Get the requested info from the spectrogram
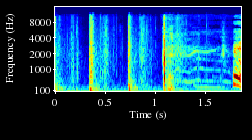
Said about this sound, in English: But it's called Pushu Pushu. It's basically ramen, and you're not supposed to cook it. You're just supposed to smash the ramen in the bag. I'm going to do that with my microphone.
